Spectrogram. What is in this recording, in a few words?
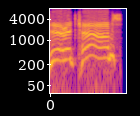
here it comes cartoon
